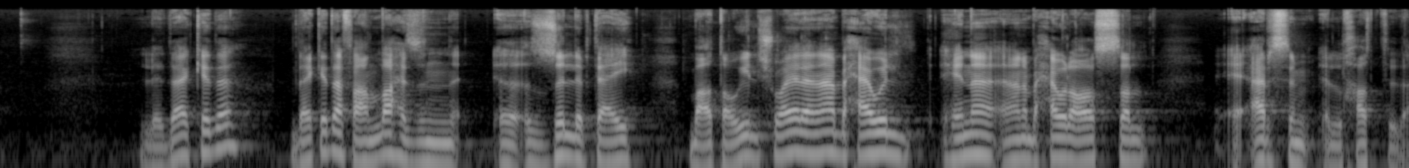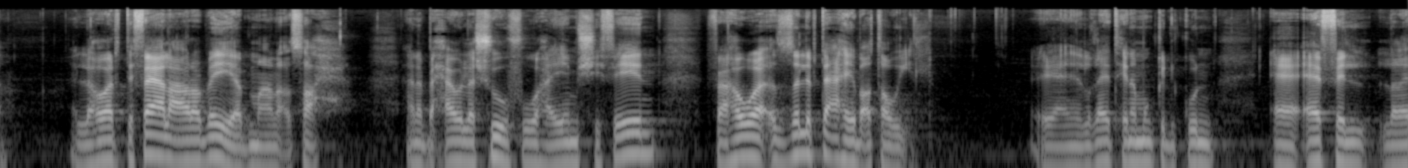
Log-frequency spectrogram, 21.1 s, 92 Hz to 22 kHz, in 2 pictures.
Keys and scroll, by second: 5.8 b, 13.6 z, 14.8 z.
